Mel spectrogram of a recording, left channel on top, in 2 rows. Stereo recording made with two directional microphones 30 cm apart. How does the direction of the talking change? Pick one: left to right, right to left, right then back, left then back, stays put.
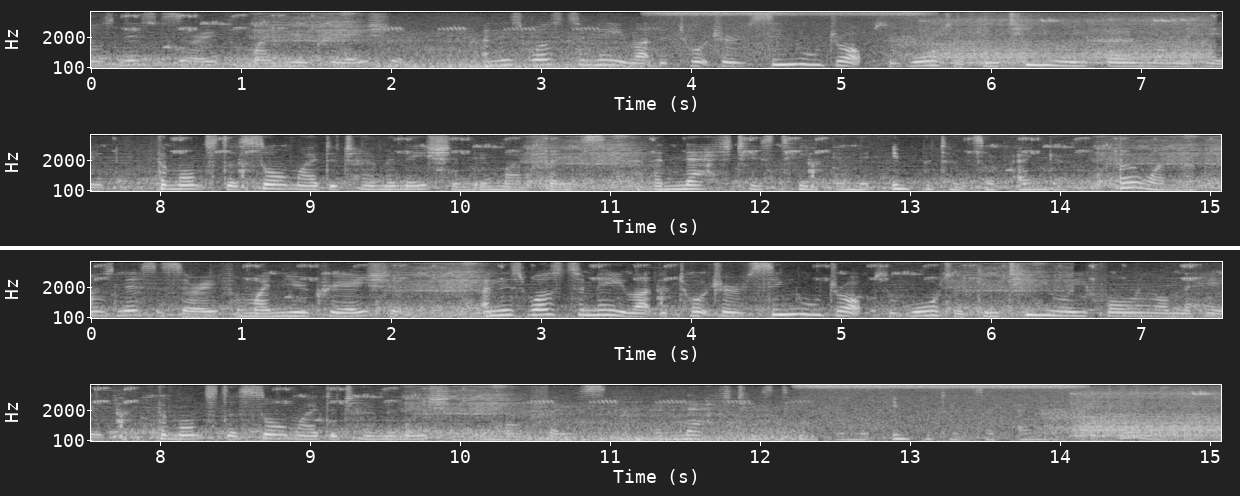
right to left.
